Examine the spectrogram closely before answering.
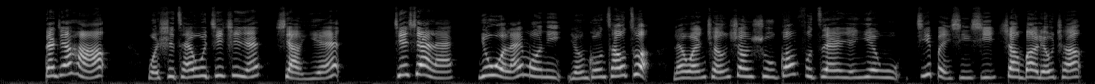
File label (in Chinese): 童声 可爱女童服务机器人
